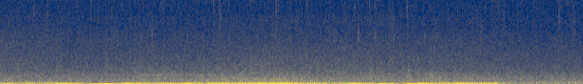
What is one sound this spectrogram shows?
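A boat engine drones with a wavering pitch.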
